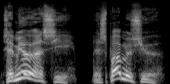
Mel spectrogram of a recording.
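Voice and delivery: mildly self-satisfied dad; pleased father. A narrator's reading. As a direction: turn to the author seeking approval. Proud father seeks the writer's approval.

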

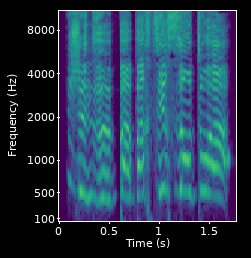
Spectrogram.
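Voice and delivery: high, loud desperate shout; child's cry. A narrator's reading. Girl clinging to the sorceress, crying out in protest. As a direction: cry out as a little girl, pitched far up. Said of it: "cria Marianne".

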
